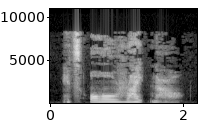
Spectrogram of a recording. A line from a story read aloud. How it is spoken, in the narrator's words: I heard myself saying, and my voice was soothing, all trace of panic gone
